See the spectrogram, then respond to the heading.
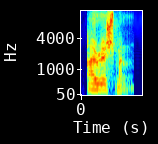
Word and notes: Irishman: Indian

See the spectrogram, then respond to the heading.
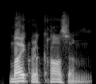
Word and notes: microcosm: American English

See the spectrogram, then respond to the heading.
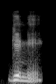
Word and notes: guinea: Indian

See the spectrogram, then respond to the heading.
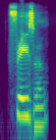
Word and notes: phrasal: Indian

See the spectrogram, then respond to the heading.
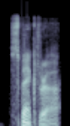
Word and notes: spectra: British English

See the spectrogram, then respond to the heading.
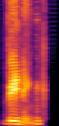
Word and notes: veining: Indian

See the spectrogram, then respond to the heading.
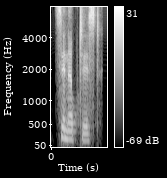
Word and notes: synoptist: Indian

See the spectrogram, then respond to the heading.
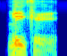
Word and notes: leaky: British English

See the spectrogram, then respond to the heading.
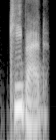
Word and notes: keypad: Indian

